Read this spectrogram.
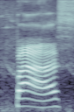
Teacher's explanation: Lo podemos sentir al momento de decir paz, termina con los dientes superiores e inferiores delante de la punta de la lengua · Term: Fonemas interdentales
